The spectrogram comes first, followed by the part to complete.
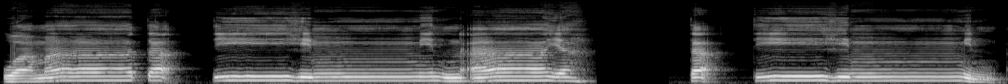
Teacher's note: kita dengungkan dengungnya dua harkat · sudah otomatis sudah masuk mim ini ke mim yang kedua dan tinggal kita dengungkan saja kita baca w tatihim min aah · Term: idgham syafawi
